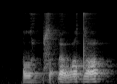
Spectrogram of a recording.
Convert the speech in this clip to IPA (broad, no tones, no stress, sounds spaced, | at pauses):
l ɑ̤ b zˤ ə̰ ɗ ə β ɑ dˤ ə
